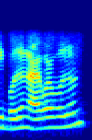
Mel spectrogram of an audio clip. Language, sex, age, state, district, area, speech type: Bengali, male, 18-30, West Bengal, North 24 Parganas, urban, conversation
